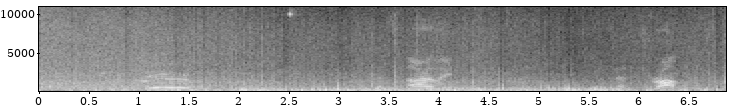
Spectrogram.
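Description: Rough waves slap and splash against a boat's hull.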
